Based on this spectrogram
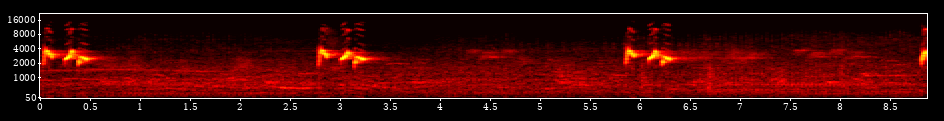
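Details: Red-whiskered bulbul in training for competition singing, giving short bright whistled phrases of two or three quick notes, repeated about every three seconds, with faint chirps from other birds between phrases.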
